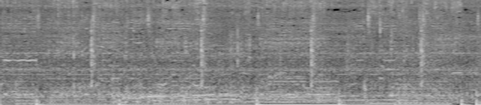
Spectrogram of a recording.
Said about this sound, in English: Next I'm just gonna wash out that silicone mix in the sink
